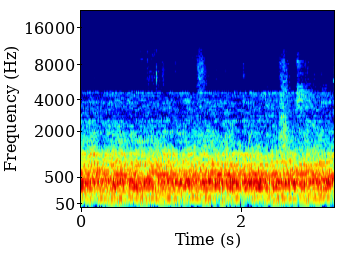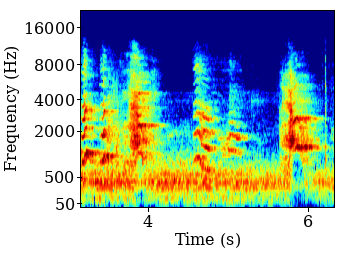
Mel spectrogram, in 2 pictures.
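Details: Shiba Inu puppies: after several seconds of steady background hiss, bursts of high, bending yelps and squeals arrive in quick pairs toward the end.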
